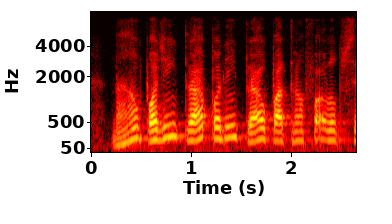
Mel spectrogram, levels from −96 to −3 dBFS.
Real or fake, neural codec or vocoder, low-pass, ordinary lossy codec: real; none; 7.2 kHz; Opus, 16 kbps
